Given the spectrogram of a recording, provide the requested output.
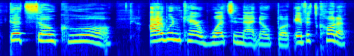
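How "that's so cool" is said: slow high gush. Real, not acted. Streamer swooning to chat over a grimoire. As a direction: draw it out high and loud.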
